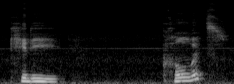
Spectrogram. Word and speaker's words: Käthe Kollwitz: forgotten about her so the name she's German so apologies if I'm mispronouncing the name but I think it's Kitty colwitz she was a German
